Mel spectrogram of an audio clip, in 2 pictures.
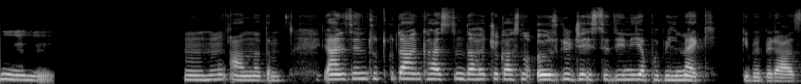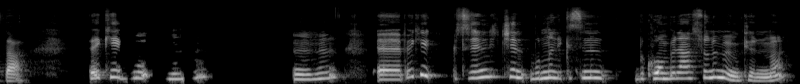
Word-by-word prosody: Hı - - +1
hı. 215 -4 0 1.3
Hı 215 -1 +1
hı, 220 +2 -2
anladım. 200 -2 -1 0.4
Yani, 235 +1 +6
senin 265 +2 -1
tutkudan 265 -1 +1
kastın 245 0 +1
daha 240 -1 +2
çok 245 +1 -2
aslında 235 +1 0
özgürce 230 0 +6
istediğini 225 0 -1
yapabilmek 210 -3 +1 0.2
gibi, 175 -2 -4
biraz 155 -2 0
da. 160 -1 -2 0.6
Peki, 330 -5 0
bu 295 +9 -3 0.2
Hı 250 - -2 0.2
hı, 335 +4 -7 0.9
ı - - +1
hı, 275 +9 -4 0.4
eee, 225 0 +2
peki 410 +2 -1
senin 310 +4 0
için 350 -3 -2
bunların 290 +4 +1
ikisinin 300 0 -1 0.3
bir 260 - -9
kombinasyonu 275 +4 +1
mümkün 190 - +1
mü? 180 - -3
240 Hz, 125 wpm, -22 LUFS, 215-280 Hz, 1.3 s, Yani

